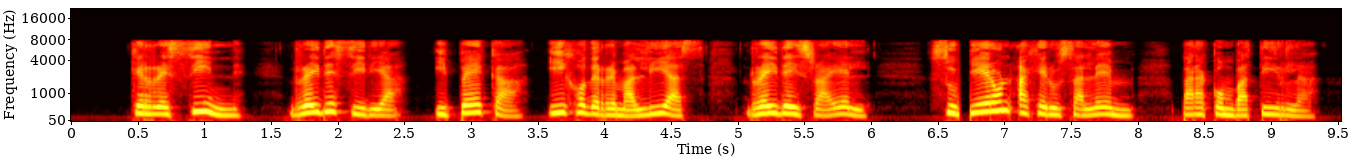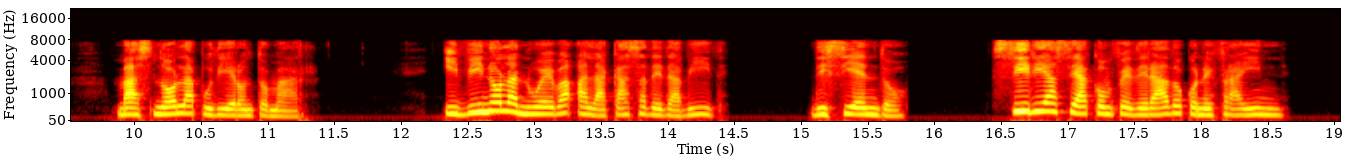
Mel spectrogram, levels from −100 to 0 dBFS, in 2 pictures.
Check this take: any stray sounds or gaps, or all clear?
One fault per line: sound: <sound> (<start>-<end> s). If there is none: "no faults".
sound: dropout (6.7-6.8 s)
